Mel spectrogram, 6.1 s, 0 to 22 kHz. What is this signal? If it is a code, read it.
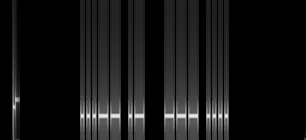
Morse code, heard as a keyed tone, about 20 wpm, 700 Hz. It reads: 3A OH
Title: Field Day Exchanges - 20wpm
